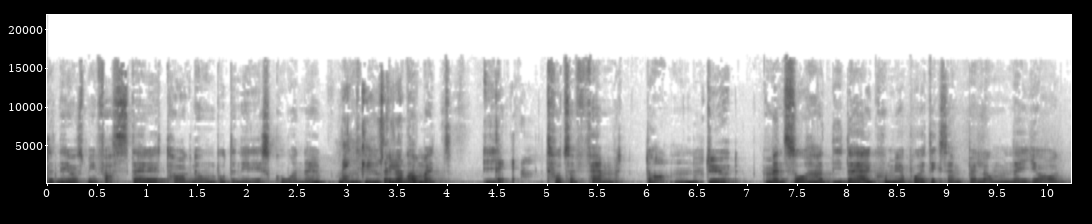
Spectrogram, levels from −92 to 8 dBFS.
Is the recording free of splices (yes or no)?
no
